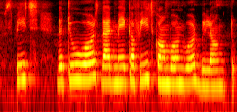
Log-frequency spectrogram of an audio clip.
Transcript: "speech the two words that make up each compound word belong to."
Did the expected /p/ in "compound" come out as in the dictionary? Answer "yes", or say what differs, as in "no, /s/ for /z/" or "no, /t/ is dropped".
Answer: no, /b/ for /p/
